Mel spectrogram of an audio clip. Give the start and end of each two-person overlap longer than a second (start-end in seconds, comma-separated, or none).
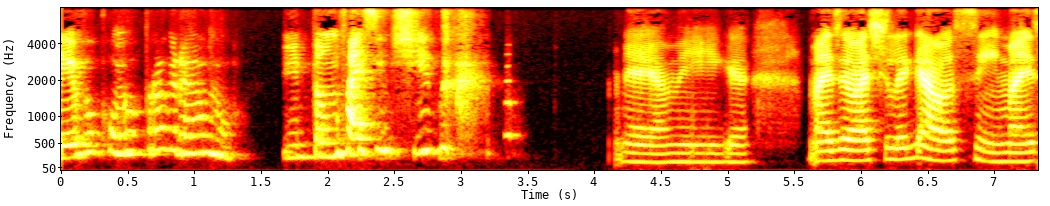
none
